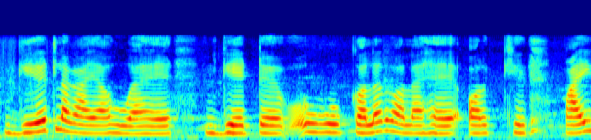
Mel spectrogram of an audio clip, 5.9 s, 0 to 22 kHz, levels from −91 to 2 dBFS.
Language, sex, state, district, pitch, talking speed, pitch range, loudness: Hindi, female, Jharkhand, Garhwa, 225 Hz, 130 wpm, 215-240 Hz, -16 LUFS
